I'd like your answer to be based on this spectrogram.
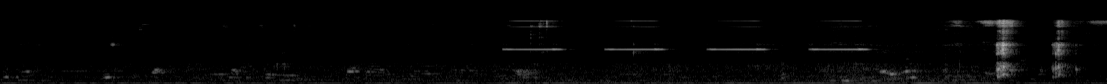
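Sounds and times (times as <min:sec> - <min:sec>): high electronic beeps: 0:05.0 - 0:08.7.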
